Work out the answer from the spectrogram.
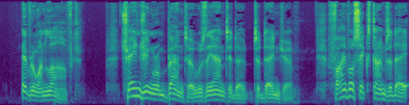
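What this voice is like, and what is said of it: Usual voice. Nothing is said of it.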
